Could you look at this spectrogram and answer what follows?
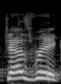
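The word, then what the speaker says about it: Jez Reich: I've been pronouncing his name wrong for like 4 years. Jez Reek.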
